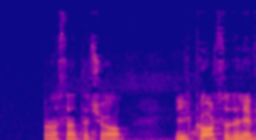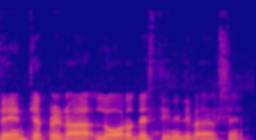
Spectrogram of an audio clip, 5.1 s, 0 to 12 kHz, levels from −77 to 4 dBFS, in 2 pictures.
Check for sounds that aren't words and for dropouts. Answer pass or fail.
pass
